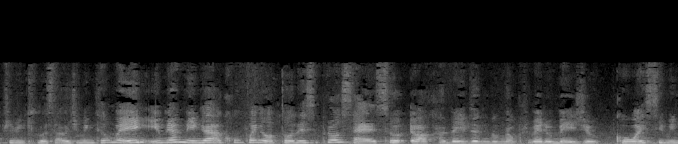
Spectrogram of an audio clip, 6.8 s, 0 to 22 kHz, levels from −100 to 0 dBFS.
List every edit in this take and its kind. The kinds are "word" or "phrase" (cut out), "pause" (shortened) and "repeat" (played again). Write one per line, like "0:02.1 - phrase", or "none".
none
